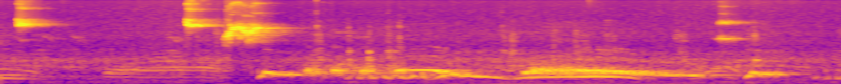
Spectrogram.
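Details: Cooing of white and brown Barbary doves: two drawn-out, warbling low coos sliding downward, preceded and followed by brief high-pitched chirps of other birds.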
